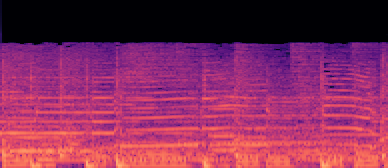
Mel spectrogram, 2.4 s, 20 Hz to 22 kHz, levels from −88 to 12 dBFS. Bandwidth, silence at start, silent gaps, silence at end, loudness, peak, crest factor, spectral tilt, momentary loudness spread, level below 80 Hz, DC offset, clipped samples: 9 kHz; 0 s; none; 0 s; -14 LUFS; 0 dBFS; 12 dB; -5.5 dB/octave; 3 LU; -20 dBFS; under 0.1%; under 0.1%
